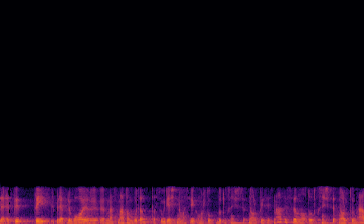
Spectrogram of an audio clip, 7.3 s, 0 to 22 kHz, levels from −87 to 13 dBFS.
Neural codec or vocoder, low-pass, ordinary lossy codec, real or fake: none; 3.6 kHz; AAC, 24 kbps; real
